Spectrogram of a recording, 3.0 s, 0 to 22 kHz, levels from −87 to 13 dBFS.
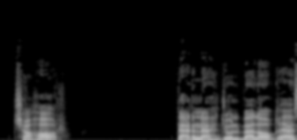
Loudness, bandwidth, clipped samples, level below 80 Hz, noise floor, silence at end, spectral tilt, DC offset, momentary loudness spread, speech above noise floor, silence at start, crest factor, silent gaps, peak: -18 LUFS; 12 kHz; under 0.1%; -64 dBFS; -76 dBFS; 0 s; -5.5 dB/octave; under 0.1%; 9 LU; 59 dB; 0.15 s; 18 dB; none; -2 dBFS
